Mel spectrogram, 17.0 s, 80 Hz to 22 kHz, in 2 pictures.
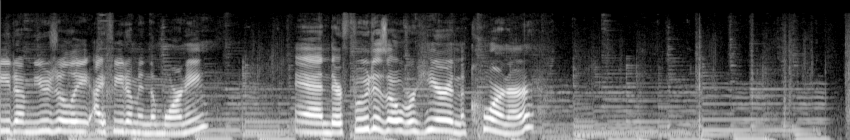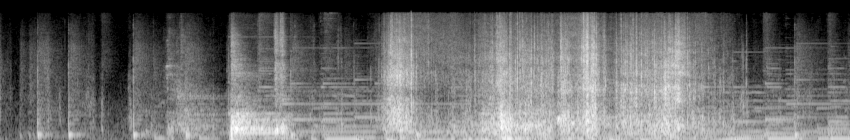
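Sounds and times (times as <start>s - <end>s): background music: 0.0s - 17.0s
metal can clank: 10.2s - 11.6s
feed rattling as scooped: 12.3s - 16.0s.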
